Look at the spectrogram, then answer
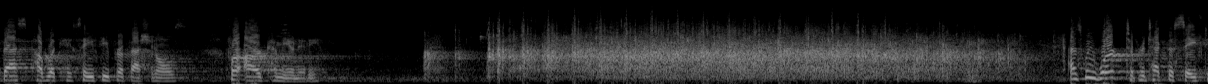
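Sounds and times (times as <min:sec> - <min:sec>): audience applauding: 0:04.2 - 0:10.5.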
